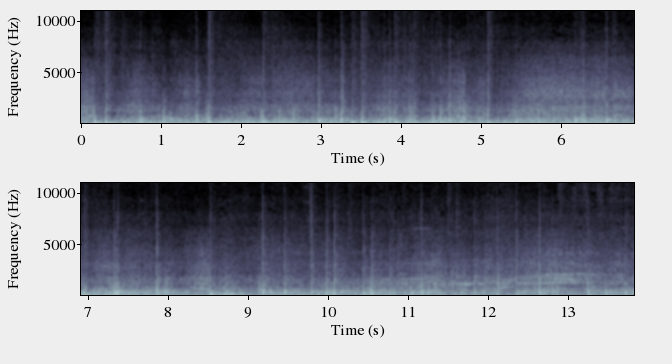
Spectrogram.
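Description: Fireworks display: aerial shells bursting in a rapid, continuous string of bangs.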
